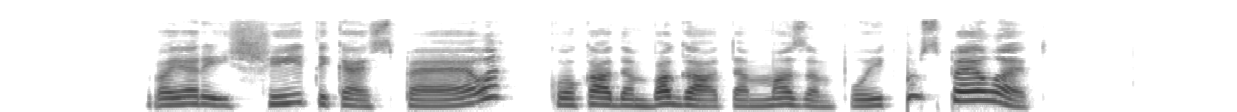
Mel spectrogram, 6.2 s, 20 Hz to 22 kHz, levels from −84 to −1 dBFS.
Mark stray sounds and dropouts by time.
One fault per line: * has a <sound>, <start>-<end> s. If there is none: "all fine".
* has a dropout, 4.5-4.5 s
